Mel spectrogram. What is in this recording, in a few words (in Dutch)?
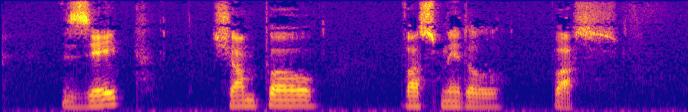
"zeep shampoo", Dutch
